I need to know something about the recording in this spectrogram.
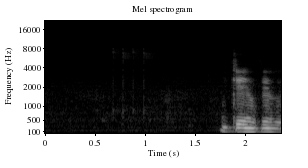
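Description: A few faint computer mouse clicks in quick succession about a second in, with a man's voice starting just before the end.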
